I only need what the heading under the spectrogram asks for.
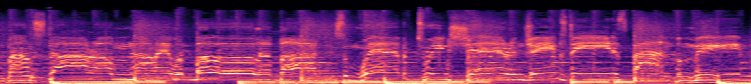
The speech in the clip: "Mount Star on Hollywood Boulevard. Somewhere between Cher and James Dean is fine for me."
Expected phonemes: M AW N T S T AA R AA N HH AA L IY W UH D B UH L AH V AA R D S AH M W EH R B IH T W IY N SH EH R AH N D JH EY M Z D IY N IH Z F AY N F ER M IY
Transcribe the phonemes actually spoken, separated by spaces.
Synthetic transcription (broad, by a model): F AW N S T AA R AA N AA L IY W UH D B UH L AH B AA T S AH M W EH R B IH T W IY N SH EH R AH N JH EY M Z D IY N IH Z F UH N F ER M IY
